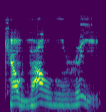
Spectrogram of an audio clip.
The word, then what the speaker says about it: cavalry: Ken, don't say Calvary unless you mean Calvary. What should you say? Cavalry. Cavalry. Cavalry. Okay.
